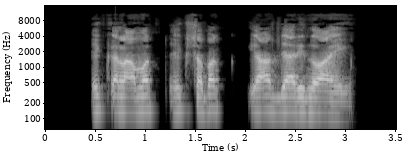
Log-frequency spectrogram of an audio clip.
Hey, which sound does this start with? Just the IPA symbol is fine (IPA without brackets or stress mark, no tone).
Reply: ɦ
